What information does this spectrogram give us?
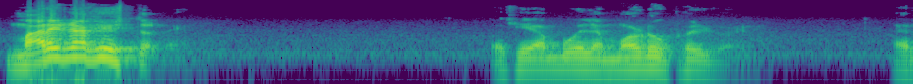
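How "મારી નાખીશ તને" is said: king's threat, pitched high and louder; a raging king threatening death; furious threat. Retold or imitated. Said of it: "એટલા ખીજાય છે રાજા". (ક્રોધિત રાજાની ધમકી, ઊંચા અવાજે)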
